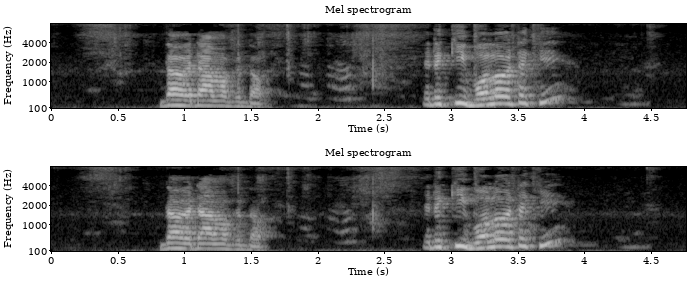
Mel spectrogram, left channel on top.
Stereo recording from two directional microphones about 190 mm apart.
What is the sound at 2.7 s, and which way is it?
Speech, 20° left (ahead or behind).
